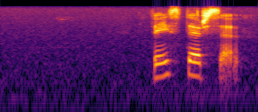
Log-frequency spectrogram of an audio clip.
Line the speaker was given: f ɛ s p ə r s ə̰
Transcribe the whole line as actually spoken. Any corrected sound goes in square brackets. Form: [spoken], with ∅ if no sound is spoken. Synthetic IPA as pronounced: [v] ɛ s [t] ə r s ə̰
